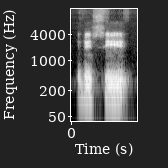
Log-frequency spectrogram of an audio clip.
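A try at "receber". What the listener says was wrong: No, you're just saying the English word receive.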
